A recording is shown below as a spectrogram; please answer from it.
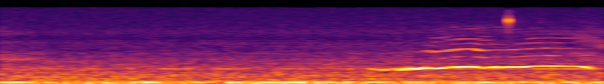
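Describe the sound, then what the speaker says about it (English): A cat meows nearby during a fight-night podcast, a single drawn-out, rising-then-falling call near the end over a quiet room hum. "There was a cat nearby"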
